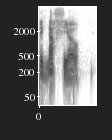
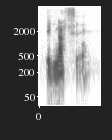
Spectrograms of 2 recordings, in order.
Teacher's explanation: I like the sibilant instead of the th.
